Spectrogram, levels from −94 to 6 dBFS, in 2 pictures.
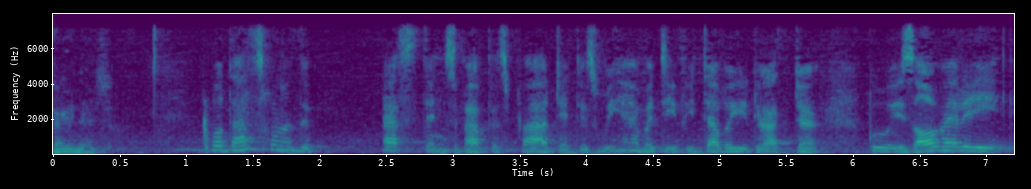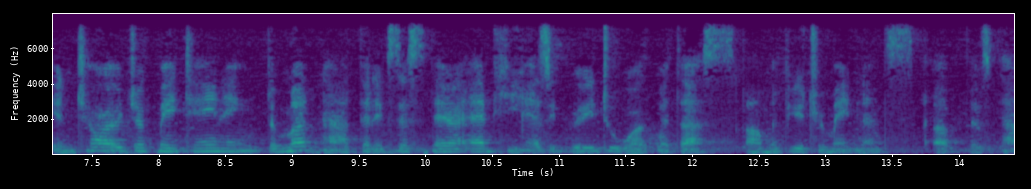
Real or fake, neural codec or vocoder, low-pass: fake; codec, 24 kHz, 0.9 kbps, WavTokenizer, medium speech release version 2; 7.2 kHz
